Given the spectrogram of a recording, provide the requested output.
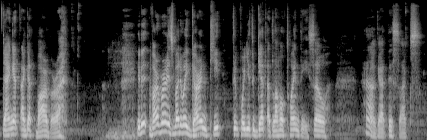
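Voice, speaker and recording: A man's voice: medium pitch, lively intonation, normal speed, a little mellow, faint music behind. A man hosting a gaming video, giving casual, off-the-cuff commentary in short reacting phrases.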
